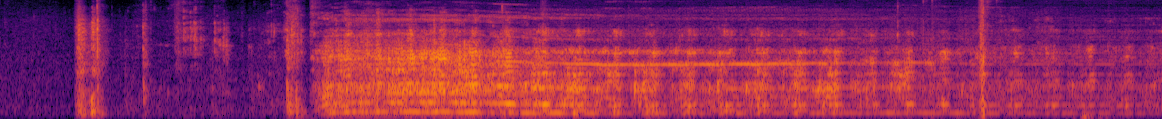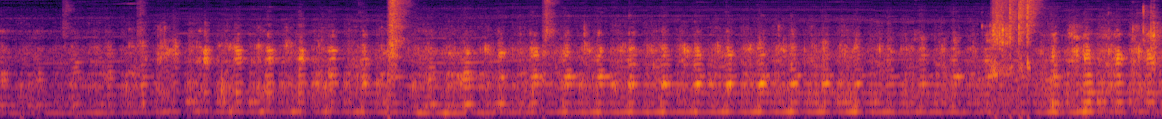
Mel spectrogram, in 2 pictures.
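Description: Gemini die-cutting machine feeding paper and a butterfly die through its rollers, a steady mechanical whirring hum that starts after a few clicks and runs for several seconds, with scattered knocks and clatters, close and moderately loud.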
